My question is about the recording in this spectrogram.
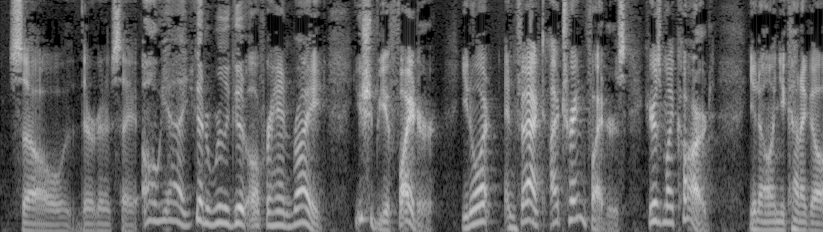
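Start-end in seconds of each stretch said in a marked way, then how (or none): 1.4-7.1 much higher, mock-eager sales pitch; recruiting flatterer. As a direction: lay the flattery on thick, hammed up. Recruiter flatters him, hands card.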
